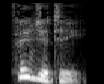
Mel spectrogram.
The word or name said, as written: fidgety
